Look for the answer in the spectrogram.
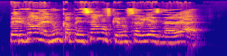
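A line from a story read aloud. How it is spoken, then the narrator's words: Alarmed exclamation. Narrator (Spanish): alarmados exclamaron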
